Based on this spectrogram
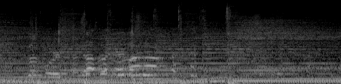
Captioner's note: chatter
